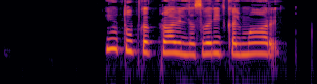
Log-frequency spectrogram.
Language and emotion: Russian, sad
